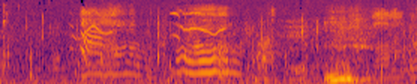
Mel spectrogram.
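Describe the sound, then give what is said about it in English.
A dog whimpers in a string of high, wavering whines, followed by a louder, lower yelp-like sound near the end, against a faint background. “Get that dog. Get the dog off of it.”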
